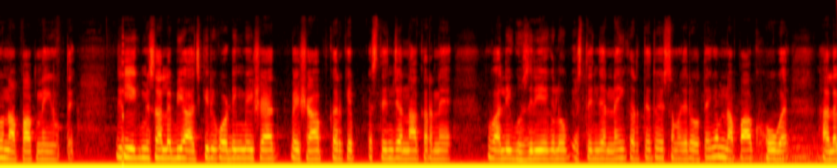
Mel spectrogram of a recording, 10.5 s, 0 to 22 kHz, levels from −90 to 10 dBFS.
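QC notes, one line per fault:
throughout: DC offset. The entire waveform sits shifted off the zero line by a constant amount, so it no longer swings symmetrically about centre. The shift makes no sound of its own, but it eats into the available headroom on one side, bringing clipping closer on peaks in that direction, and it appears in analysis as a fixed component at 0 Hz beneath the audio.
1.52–1.55 s: damaged data in a compressed stream. For roughly 30 ms the decoder was fed corrupted bytes in the encoded stream, so it misread or discarded the frames there and had to hunt for the next valid frame header before regaining sync. The result is a brief glitch where the reconstructed audio departs from the intended signal.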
